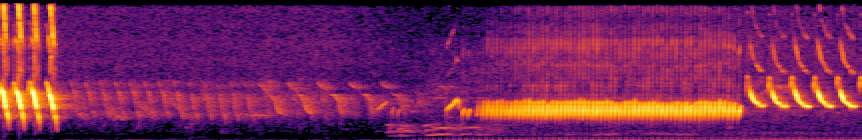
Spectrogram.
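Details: Belgian canary singing naturally: a brief high trill, near quiet, then a loud sustained buzzy high note over a low hum, followed by quick downward-slurred whistles.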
